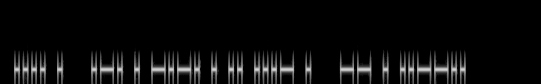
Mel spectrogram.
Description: Morse code, heard as a keyed tone, about 28 wpm, 700 Hz. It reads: HE RECEIVE ME?
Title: Sentences from Top 1000 Words 28wpm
